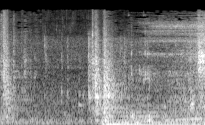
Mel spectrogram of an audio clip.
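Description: A heavy metal lever clunks.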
